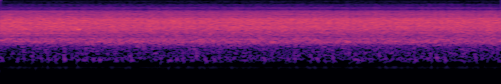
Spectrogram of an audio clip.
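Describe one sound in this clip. Static hisses steadily from a radio loudspeaker.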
